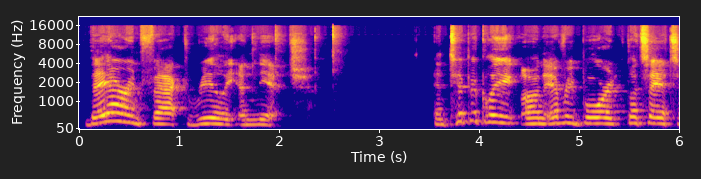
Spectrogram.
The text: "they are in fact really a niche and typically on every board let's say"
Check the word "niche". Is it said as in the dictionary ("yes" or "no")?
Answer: yes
